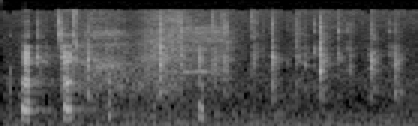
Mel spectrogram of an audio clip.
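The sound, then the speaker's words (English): Quick clicking keystrokes on a computer keyboard, a few sharper taps up front followed by lighter irregular typing, moderately quiet with no talking. “Who's typing? Just mute your key. Just mute your mic when you type.”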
